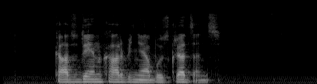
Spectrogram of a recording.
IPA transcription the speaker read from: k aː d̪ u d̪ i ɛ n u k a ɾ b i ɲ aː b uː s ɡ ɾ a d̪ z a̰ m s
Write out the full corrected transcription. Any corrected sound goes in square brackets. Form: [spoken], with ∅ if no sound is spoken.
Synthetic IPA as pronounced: k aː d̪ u d̪ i ɛ n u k a ɾ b i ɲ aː b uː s ɡ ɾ a d̪ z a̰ [n] s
